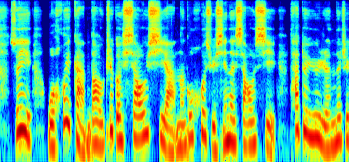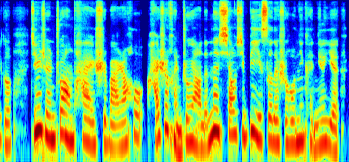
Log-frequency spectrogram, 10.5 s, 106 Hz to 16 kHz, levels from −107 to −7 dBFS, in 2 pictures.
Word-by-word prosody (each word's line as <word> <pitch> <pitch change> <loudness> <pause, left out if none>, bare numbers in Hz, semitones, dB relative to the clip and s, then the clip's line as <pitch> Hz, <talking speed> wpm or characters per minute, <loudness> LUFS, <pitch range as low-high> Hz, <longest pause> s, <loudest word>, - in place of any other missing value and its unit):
所 275 - -2
以 275 -7 +4 0.2
我 175 - -1
会 365 - 0
感 215 -10 -3
到 185 -1 -2
这 285 +8 -1
个 215 -4 0
消 220 +3 +1
息 245 -4 +1
啊- - - -2
能 165 +1 -5
够 225 +5 -5
获 255 +3 -4
取 225 - -3
新 195 +7 +1
的 205 -1 +2
消 185 -1 -1
息- 180 -4 -1 0.2
它 290 +2 -1
对 275 -2 -1
于 230 0 0
人 175 -5 -3
的 205 - -1
这 215 0 -6
个 180 -4 -6 0.3
精 285 +2 +9
神 235 -5 +2
状 235 -2 +2
态 205 -3 -4
是 190 0 -2
吧， 170 -3 -4
然 180 +3 -3
后 235 +2 -7
还 - - -3
是 270 +6 +1
很 220 - -1
重 200 +5 -3
要 180 -4 -1
的。 165 - -8
那 275 +6 +6
消 265 -1 +4
息 250 -1 -2
闭 240 0 +2
塞 210 0 +6
的 195 -1 -3
时 190 - -6
候， 190 0 -4
你 200 +1 +1
肯 210 -1 -8
定 190 +3 -4
也 165 -6 -4
210 Hz, 300 characters per minute, -20 LUFS, 185-240 Hz, 0.3 s, 精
